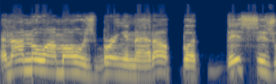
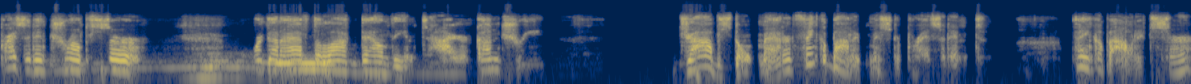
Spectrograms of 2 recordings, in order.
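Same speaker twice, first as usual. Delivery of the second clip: put-on evil voice, quieter; 3 semitones higher, 4 dB quieter than usual. Playing someone addressing the president as sir, in a put-on evil voice. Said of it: "let me put my evil voice".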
